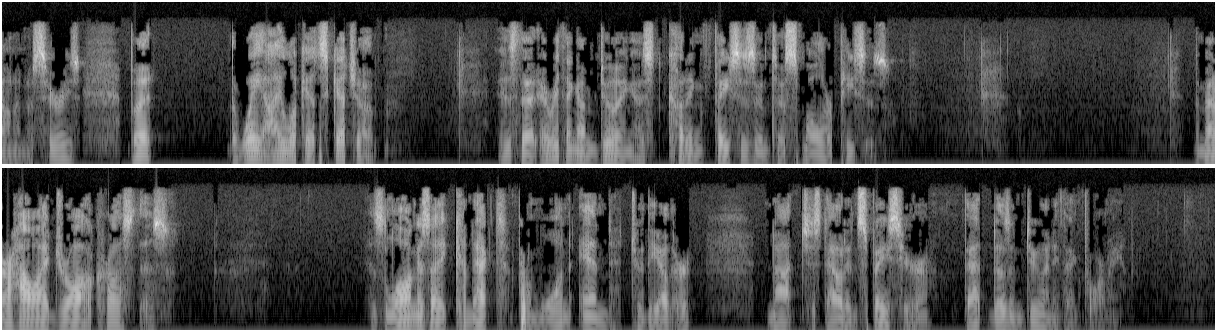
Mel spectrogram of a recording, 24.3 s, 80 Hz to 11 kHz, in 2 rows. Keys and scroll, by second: 4.2 ctrl+z, 8.1 space, 11.3 l, 14.7 alt+space, 16.2 Escape, 16.7 space, 19.8 l, 22.7 space.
